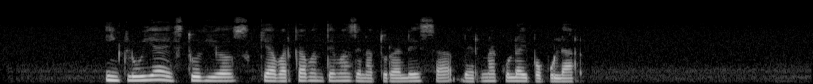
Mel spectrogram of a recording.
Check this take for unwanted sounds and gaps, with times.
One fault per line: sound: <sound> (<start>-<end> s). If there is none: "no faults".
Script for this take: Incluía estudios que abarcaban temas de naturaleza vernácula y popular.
no faults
